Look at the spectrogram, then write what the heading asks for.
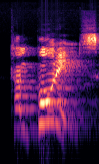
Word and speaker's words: components: next one is components it's not component it should be components components means acha okay components is a part of something right like you can say this uh airplane has four main components components not components the next word is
